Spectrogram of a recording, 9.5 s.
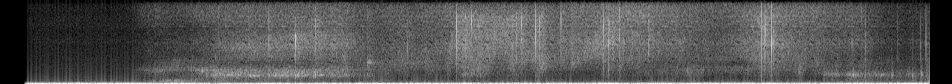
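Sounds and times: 
hair moving softly: 1.4s - 9.3s.

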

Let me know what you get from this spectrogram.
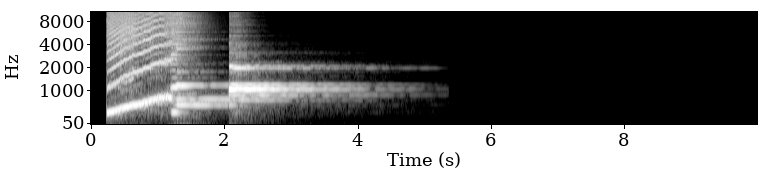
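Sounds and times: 
2D jump game music: 0.2s - 4.7s.

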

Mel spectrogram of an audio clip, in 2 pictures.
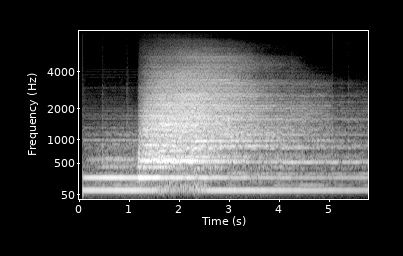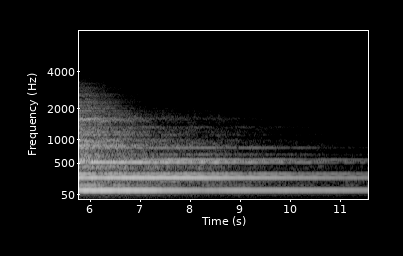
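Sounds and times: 
drums: 0.1s - 7.2s.

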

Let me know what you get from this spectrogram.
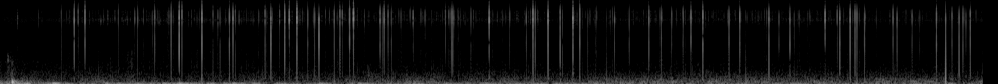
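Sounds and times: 
strong crackling campfire flames: 0.0s - 9.9s.

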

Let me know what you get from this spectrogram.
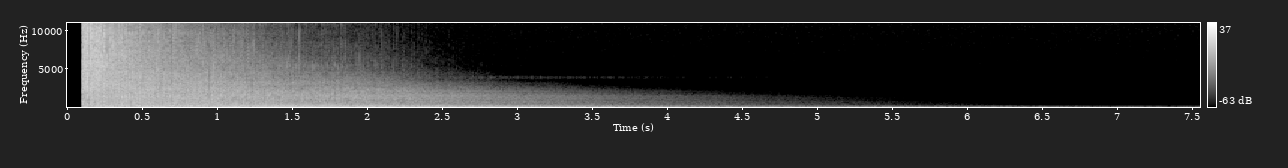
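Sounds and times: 
deep boom of a cannon firing in a battle: 0.1s - 5.6s.

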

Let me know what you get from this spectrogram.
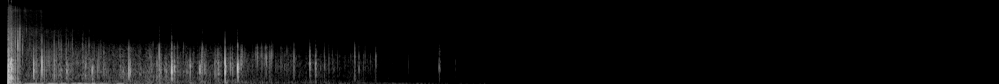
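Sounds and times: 
huge rock rolling down from a hill: 0.1s - 3.7s.

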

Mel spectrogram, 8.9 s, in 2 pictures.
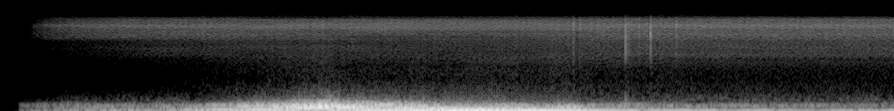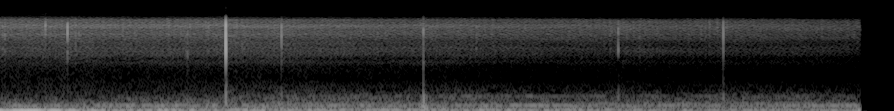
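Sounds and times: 
ultra realistic organic body horror sounds: 0.4s - 5.8s.

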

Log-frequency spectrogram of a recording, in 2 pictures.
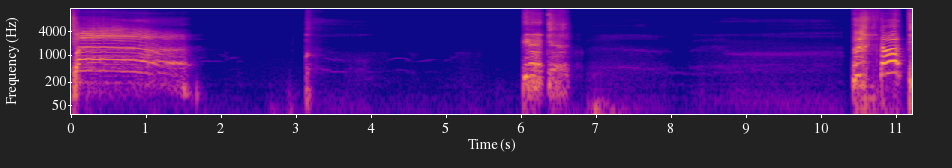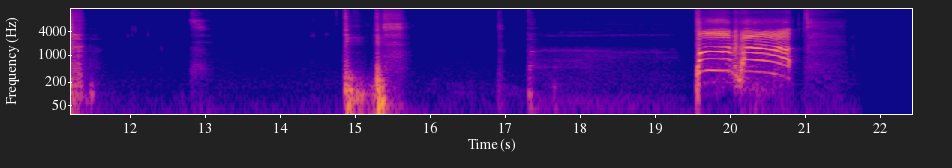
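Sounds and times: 
person yelling while smoking weed: 0.0s - 1.7s, 10.5s - 11.4s, 19.6s - 21.1s.

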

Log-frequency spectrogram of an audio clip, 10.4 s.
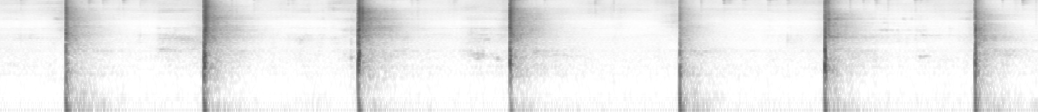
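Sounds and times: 
intense shadow boxing: 0.6s - 1.1s, 2.0s - 2.6s, 3.5s - 4.2s, 5.1s - 5.6s, 8.2s - 8.8s, 9.8s - 10.2s.

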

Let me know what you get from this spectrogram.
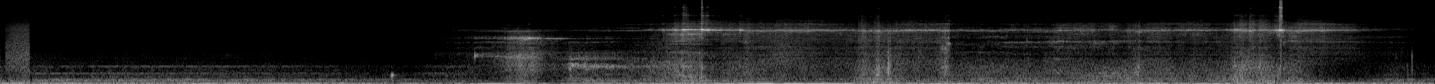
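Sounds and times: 
cavern ambience: 0.0s - 14.2s.

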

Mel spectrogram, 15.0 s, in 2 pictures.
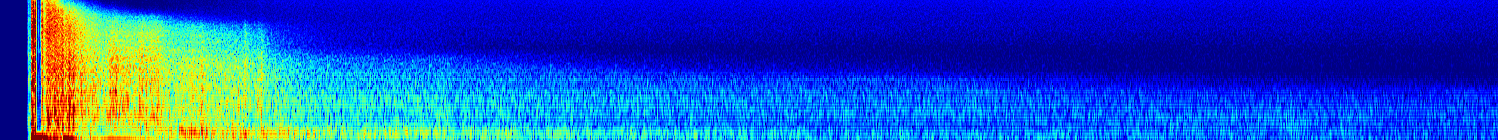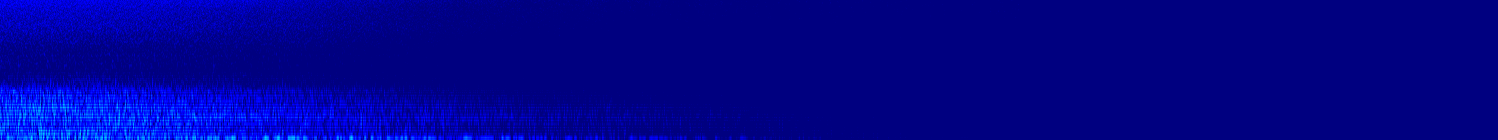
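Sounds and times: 
152mm howitzer artillery shot: 0.2s - 7.6s.

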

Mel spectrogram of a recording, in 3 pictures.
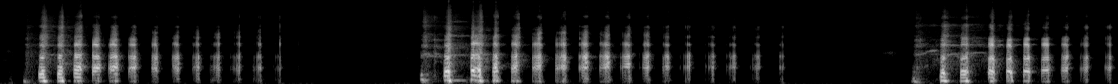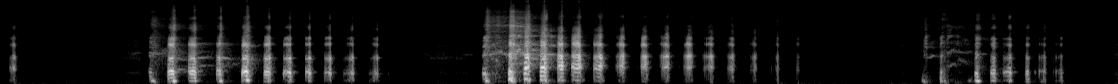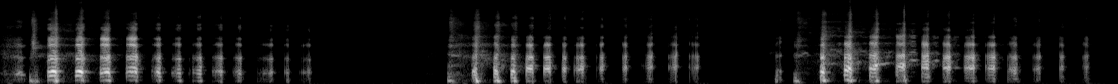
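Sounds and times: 
man laughing: 0.3s - 2.8s, 4.2s - 7.8s, 9.2s - 11.4s, 12.7s - 15.0s, 16.0s - 19.2s, 20.4s - 21.8s, 22.4s - 25.5s, 26.8s - 29.4s, 30.1s - 33.3s.

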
